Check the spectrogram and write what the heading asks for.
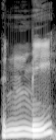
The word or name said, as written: nmi'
